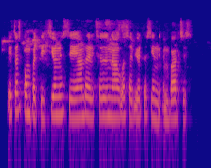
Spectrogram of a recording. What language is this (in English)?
Spanish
